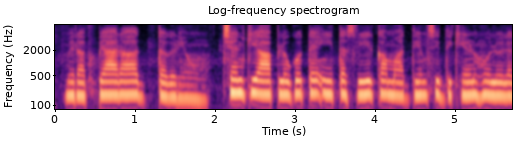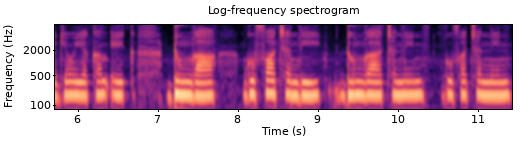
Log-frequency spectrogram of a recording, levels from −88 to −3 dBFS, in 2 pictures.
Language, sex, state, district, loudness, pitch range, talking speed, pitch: Garhwali, female, Uttarakhand, Uttarkashi, -20 LUFS, 175-185 Hz, 130 wpm, 180 Hz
